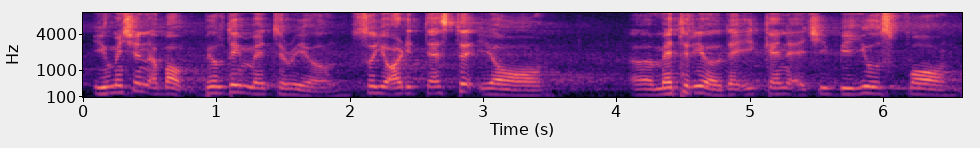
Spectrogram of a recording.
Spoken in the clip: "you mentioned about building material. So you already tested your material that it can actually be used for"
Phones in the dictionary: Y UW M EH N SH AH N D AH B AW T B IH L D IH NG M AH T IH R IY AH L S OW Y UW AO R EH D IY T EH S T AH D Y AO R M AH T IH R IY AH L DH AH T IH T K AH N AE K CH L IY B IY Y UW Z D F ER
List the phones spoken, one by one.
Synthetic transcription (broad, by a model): Y UW M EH N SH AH N AH B AW T B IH L D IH NG M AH T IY R IY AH L S OW Y UW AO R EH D IY T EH S T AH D Y AO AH M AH T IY R IY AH L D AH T IH T K AH N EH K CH L IY B IY Y UW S F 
